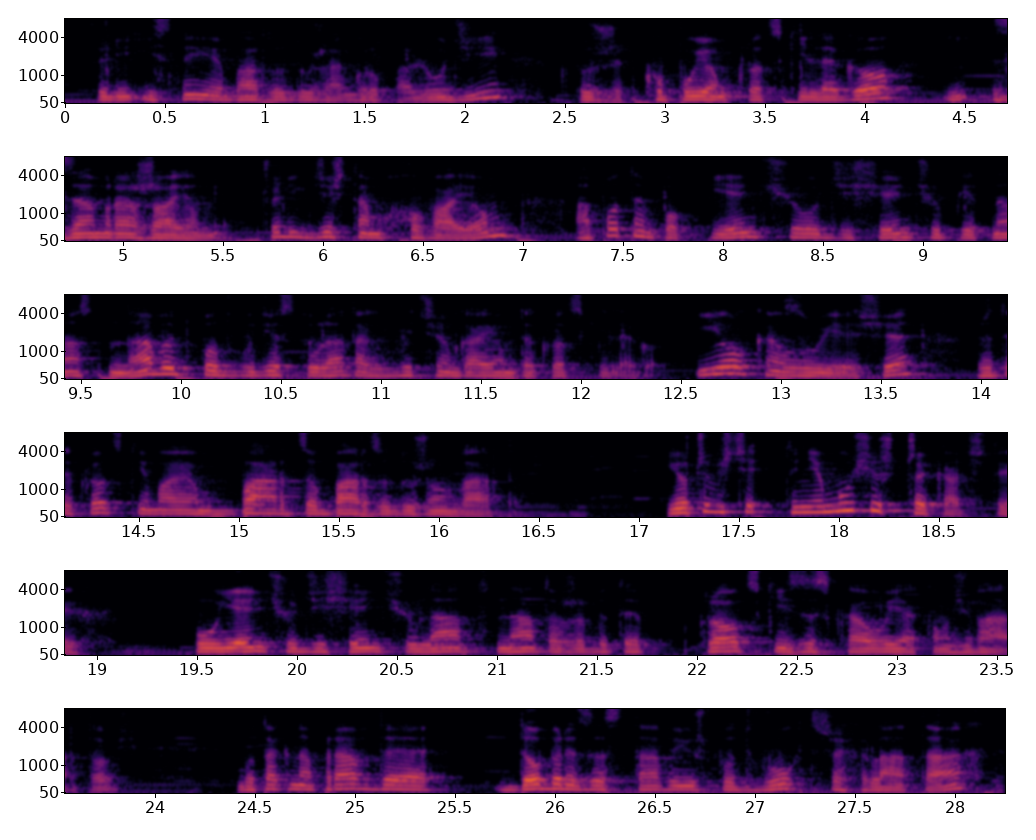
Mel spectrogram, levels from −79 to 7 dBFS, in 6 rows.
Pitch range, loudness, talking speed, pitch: 125-150 Hz, -37 LUFS, 145 wpm, 135 Hz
